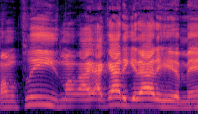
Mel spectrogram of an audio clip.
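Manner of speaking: imploring, begging tone. Calling from jail, pleading with mama to bail them out, begging. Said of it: "You begging like a little girl".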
